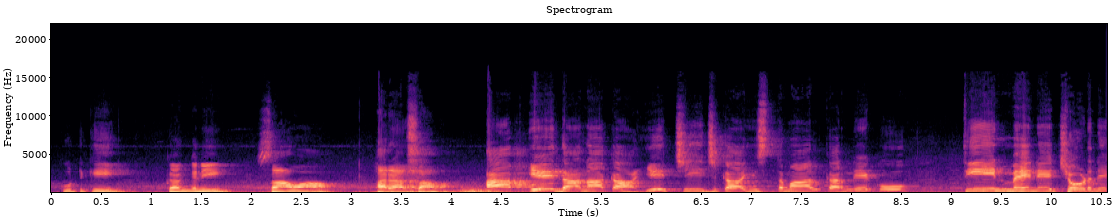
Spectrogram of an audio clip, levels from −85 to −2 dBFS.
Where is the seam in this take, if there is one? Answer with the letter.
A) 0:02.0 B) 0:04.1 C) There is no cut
B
